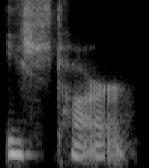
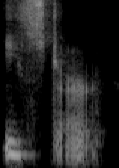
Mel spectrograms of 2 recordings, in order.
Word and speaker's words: Ishtar: is the spouse of Ishtar pronounced Easter tamus would sacrifice his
